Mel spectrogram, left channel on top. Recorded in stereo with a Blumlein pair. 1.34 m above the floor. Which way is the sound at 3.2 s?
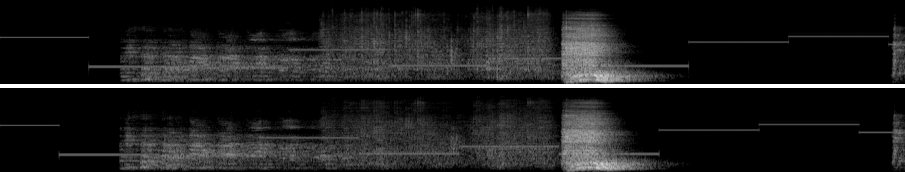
20° left.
